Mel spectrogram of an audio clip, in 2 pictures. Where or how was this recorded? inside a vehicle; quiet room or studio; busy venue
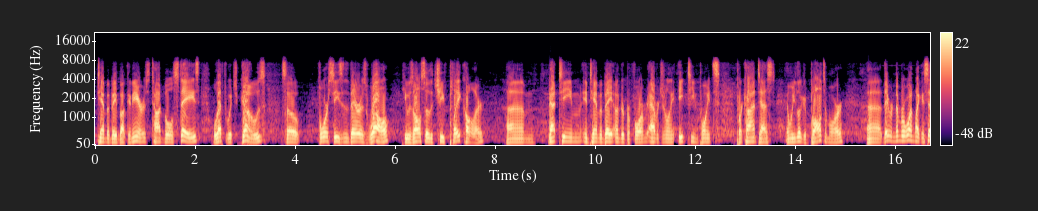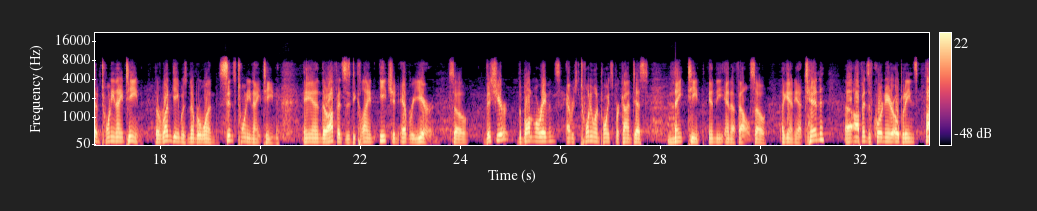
busy venue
